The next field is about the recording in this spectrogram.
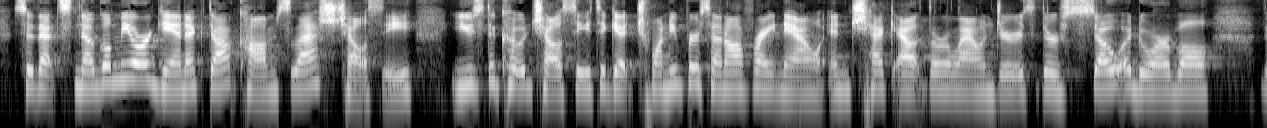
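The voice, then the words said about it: Out of breath, breathless speech. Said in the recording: “Oh my God, I'm out of breath. ... I'm already out of breath. I'm out of breath. ... I had to chug water.”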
